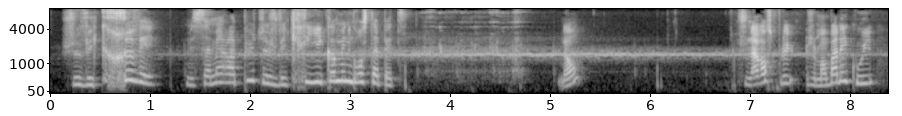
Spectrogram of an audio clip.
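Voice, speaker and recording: A young woman talks her way through a horror game in a fairly high voice. She jokes nervously, swears freely and shouts when something startles her. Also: muffled recording. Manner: jokey, frightened, swears and shouts. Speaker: gamer. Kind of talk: horror game let's play commentary.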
